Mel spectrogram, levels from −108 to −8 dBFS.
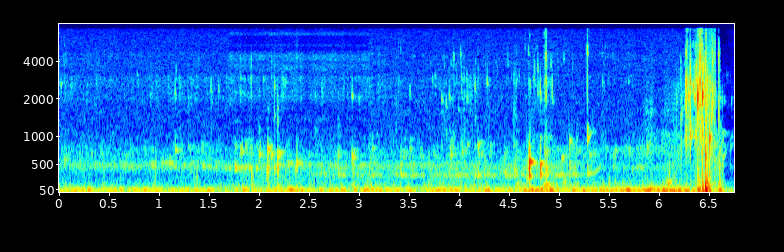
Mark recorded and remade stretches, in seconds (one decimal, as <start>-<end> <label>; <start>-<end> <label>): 0.0-1.7 recorded; 1.7-3.1 remade; 3.1-6.8 recorded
